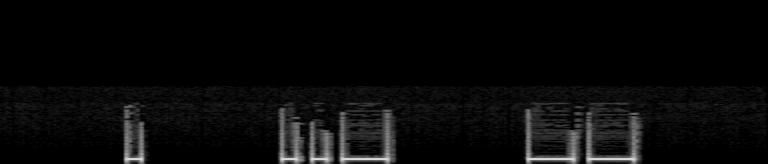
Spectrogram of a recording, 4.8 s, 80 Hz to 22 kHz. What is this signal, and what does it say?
Morse code, heard as a keyed tone, about 13 wpm, spaced as for 7 wpm, 800 Hz. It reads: EUM
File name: LEZIONI / 10 SIGNS / 10B INT ws 12wpm 3527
